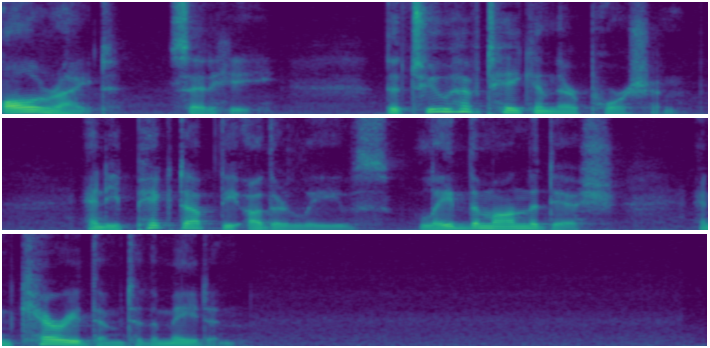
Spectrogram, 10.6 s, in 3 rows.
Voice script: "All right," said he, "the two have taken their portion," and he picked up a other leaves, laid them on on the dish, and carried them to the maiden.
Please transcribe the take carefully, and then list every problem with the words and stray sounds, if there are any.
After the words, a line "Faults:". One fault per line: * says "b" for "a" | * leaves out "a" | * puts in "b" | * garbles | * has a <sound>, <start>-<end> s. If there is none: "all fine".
"All right," said he, "the two have taken their portion," and he picked up the other leaves, laid them on the dish, and carried them to the maiden.
Faults:
* says "the" for "a"
* leaves out "on"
